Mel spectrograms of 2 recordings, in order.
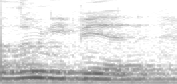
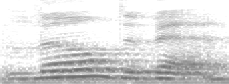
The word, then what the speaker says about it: lune de vin: We call it the loony vin, but it's not loony. It's lune de vin, or something like that, meaning wine moon.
